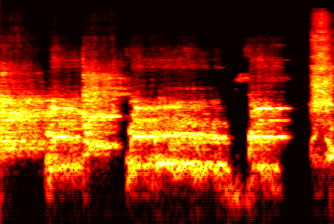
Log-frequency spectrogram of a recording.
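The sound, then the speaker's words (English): A dog in a house barks loudly in a few long, drawn-out, almost howling bursts, with short breaks between them and no talking. “I didn't think I knew there were two dogs in Ashley's house.”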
